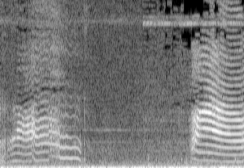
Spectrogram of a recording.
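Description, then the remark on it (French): A cat meows twice, with a pause of about two seconds between the drawn-out, wavering calls. It sounds clear over a low background rumble, and no one speaks. “J'aime bien écouter le mâlement du chat.”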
